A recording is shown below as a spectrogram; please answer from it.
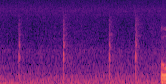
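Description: A car's turn signal ticking, about two ticks a second, over the low steady hum of the car's cabin.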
